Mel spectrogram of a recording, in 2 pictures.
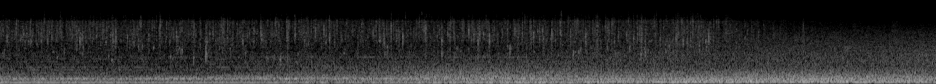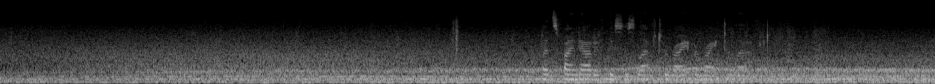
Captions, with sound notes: (heavy wind) (waterfall sounds fade) Let's find out if this is left to right or right to left.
